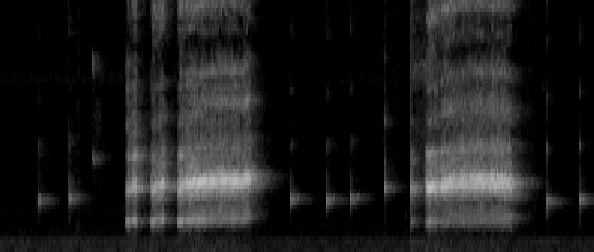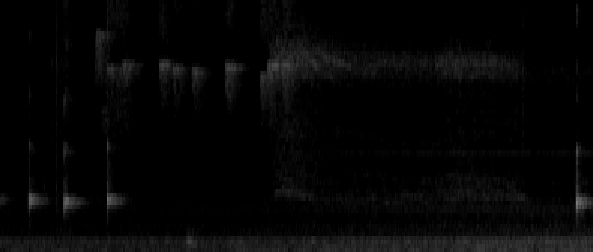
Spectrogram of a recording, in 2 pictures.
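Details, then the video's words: Strange calls of an ashy drongo: quick short chips broken by two long, harsh, grating bursts, then more clipped notes at about four per second. A thin, faint high whistle follows before near silence. "suara aneh burung srigunting abu abu"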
